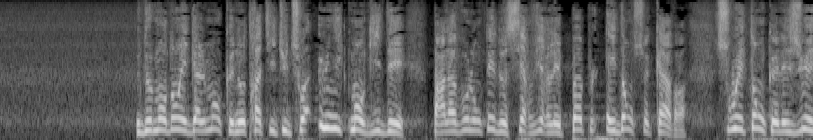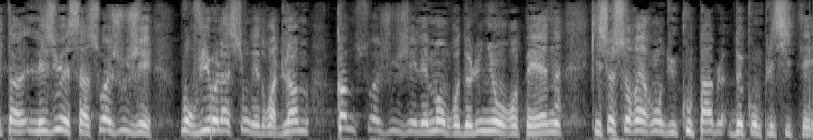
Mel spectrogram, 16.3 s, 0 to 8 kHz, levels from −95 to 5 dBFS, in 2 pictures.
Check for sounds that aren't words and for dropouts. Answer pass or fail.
pass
